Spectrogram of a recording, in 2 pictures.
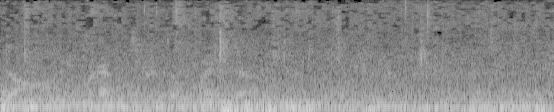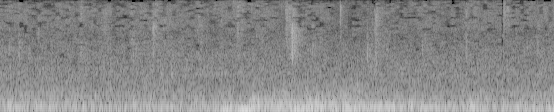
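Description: Rain and a thunderstorm outside, a dense, steady hiss of falling rain with low rumbling beneath it and scattered drops tapping on a surface, loud and continuous.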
